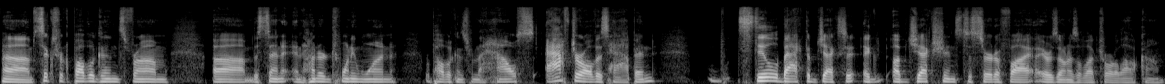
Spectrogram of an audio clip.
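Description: A man with an American accent has an ordinary speaking voice at a medium pitch with ordinary pitch variation. He keeps a moderate pace, and the recording is very clean with a silent background. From US South (Florida). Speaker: podcast host. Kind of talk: casual chat.

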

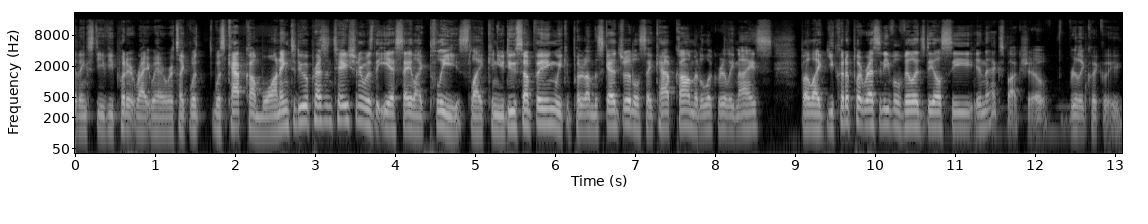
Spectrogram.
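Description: Very fast speech with ordinary pitch variation on a very clean recording with a silent background. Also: man. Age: 20s. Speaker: video producer. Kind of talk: casual chat.

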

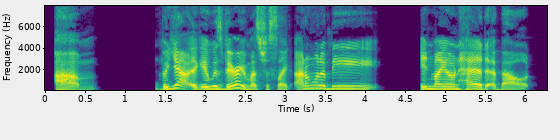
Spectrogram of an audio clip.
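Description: A woman with an American accent speaks at a moderate pace with lively intonation and a bright, sharp tone, recorded very cleanly over a silent background. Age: 20s. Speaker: tabletop RPG performer and podcast co-host. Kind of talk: casual chat.

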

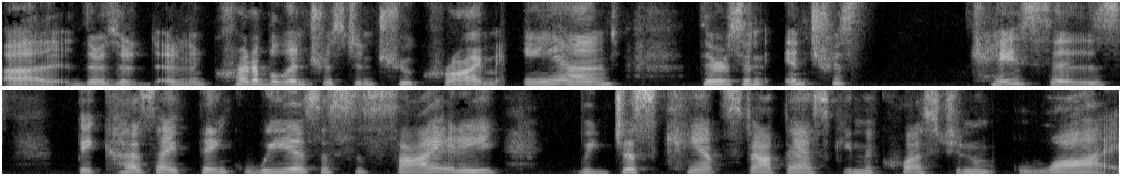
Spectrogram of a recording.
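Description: On a very clean recording with a silent background and a dry, close sound with no echo, a woman with an American accent speaks at a moderate pace and fairly high pitch with lively intonation. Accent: slight New York accent on some words. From Milwaukee, Wisconsin. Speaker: author and former journalist. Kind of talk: interview.

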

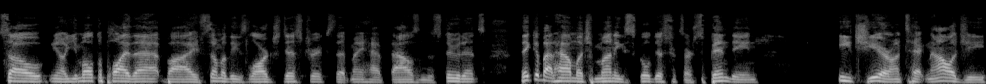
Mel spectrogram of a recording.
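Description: A man in a normal speaking voice talks at a moderate pace and medium pitch with ordinary pitch variation, the sound dry and close with no echo. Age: 50s. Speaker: podcast host, former school superintendent. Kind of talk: interview podcast.

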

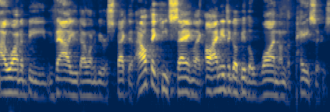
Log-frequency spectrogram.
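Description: An ordinary speaking voice with an American accent moves at a fairly quick pace, showing ordinary pitch variation. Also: man. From Boston, US. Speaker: basketball commentator. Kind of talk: casual chat.

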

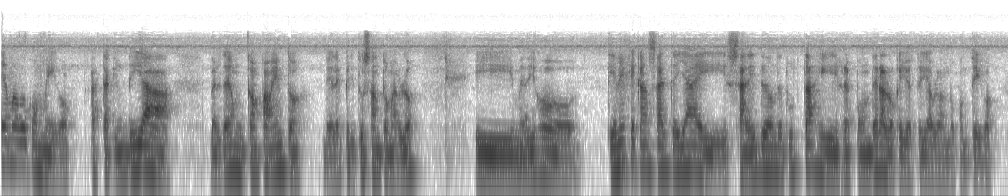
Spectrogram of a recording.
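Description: The speaker has a Puerto Rican accent and ordinary pitch variation at a moderate pace. The background is quiet. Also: man, medium pitch for a man. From Puerto Rico. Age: 20s. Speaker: evangelist. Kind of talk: testimony. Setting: video call.

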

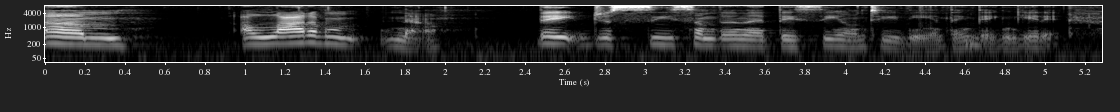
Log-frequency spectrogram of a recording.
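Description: A woman with an American accent speaks at a fairly quick pace in an ordinary speaking voice, fairly low, with ordinary pitch variation. Her loudness swings widely. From California. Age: 40s. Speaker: social media influencer. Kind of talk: casual interview chat.

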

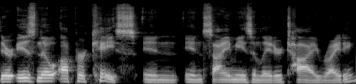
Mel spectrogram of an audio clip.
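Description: With an American accent, a man speaks at a moderate pace on a very clean recording with a silent background and a dry, close sound with no echo. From US East Coast. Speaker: historian and author. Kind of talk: interview. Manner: halting, many fillers and repeats.

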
